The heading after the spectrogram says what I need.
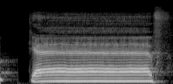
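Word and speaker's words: كاف: কাফের মাখরাজ হলো জিহ্বার গোড়া থেকে একটু আগে বাড়িয়ে তার বরাবর উপরে তালির সঙ্গে লাগিয়ে উচ্চারিত হয়। তাহলে আমরা কফ যেখান থেকে উচ্চারণ করেছি একটু আগে বাড়িয়ে সেখান থেকে আমরা তার বরাবর উপরে তালের সঙ্গে লাগিয়ে হরফটি উচ্চারণ করব।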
